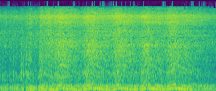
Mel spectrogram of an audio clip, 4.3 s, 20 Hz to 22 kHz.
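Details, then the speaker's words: Warm Yamaha XJ550 after carb cleaning: low even idle beat, revs drifting gently up and down but settling; the idle seemed a touch low and was being raised. Normal warm idle. "I think the idle is a touch low. Let me lift that."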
